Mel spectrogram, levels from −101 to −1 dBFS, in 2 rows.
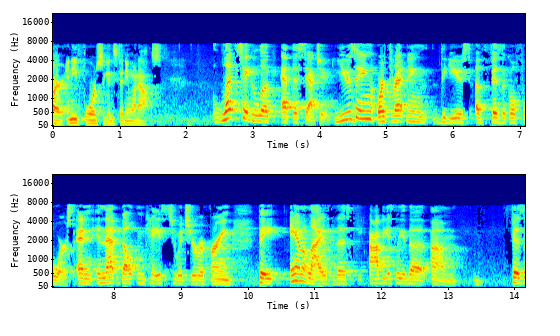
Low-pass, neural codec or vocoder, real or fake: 7.2 kHz; none; real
